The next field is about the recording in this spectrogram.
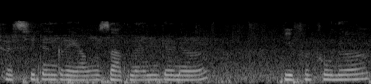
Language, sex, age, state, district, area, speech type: Bodo, female, 18-30, Assam, Kokrajhar, rural, spontaneous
